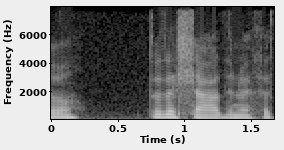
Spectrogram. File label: "lladd", Welsh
